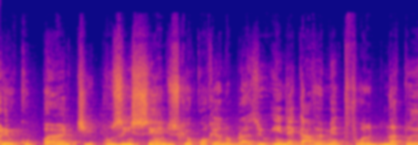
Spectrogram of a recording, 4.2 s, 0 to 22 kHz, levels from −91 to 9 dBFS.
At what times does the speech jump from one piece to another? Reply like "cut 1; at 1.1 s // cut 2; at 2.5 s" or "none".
cut 1; at 1.0 s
